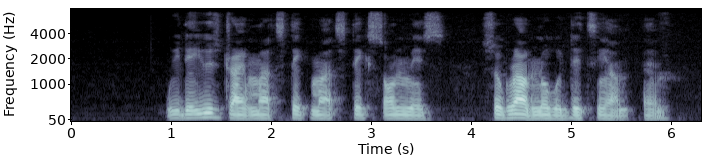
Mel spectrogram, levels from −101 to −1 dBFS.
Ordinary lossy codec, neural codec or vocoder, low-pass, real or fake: none; vocoder, 22.05 kHz, 80 mel bands, Vocos; 7.2 kHz; fake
